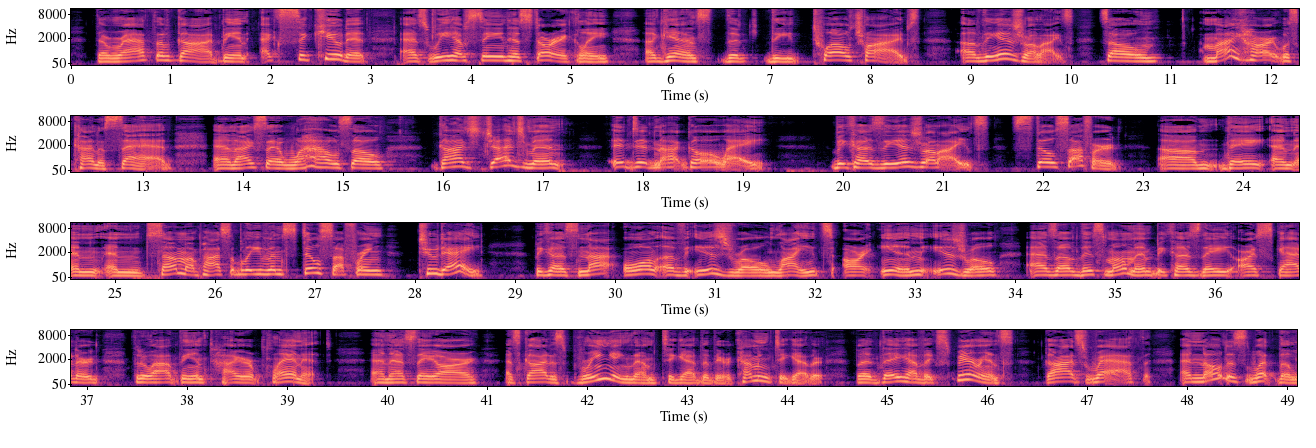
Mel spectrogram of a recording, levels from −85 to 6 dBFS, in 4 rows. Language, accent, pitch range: English, American, 155-190 Hz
